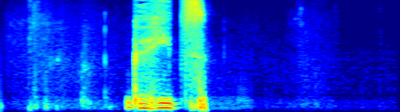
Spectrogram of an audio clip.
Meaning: morning
- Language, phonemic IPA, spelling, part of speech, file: Pashto, /ɡəhid͡z/, ګهيځ, noun, Gahiz.wav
